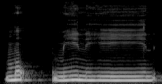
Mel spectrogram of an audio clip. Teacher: واو کے اوپر حمزہ ہے تو اس حمزہ کو ہم نے جھٹکا دینا ہے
